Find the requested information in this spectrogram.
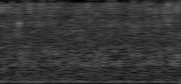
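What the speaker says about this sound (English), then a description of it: "sort out that little running waterfall that you can see there" Water from a small garden waterfall runs continuously with a soft, even splashing trickle, faint and steady throughout, with no talking.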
